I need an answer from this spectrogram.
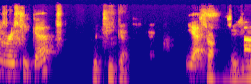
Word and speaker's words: Ritika: Rikita? Yeah, I pronounced my name Rikika.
